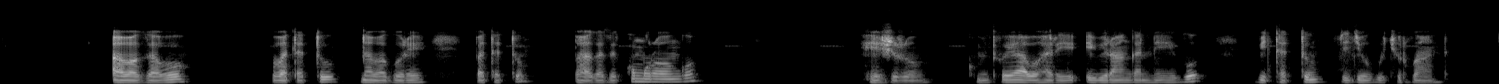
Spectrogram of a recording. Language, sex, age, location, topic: Kinyarwanda, male, 18-24, Kigali, health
